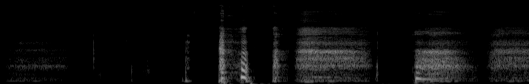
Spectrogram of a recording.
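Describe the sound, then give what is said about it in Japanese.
Choking coughs and gasps from a person overcome by a strong smell: a few sharp bursts, then longer breathy exhales. The sounds are fairly faint and come with gaps between them. “失礼。匂いがあまりにも強いので、むせてしまいました。”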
